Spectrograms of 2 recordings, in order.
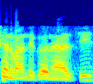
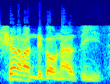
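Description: First: It is said in a calm, natural talking style. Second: It is said in a loud, formal oratorical style. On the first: The speaker talks personally to each listener. The speaker calls it right. "ولی اگه آقای گرگین اینو میخواست بگه، گفت" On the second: The speaker addresses a crowd in a hall. The speaker calls it wrong. "من الان اداشم در میارم برات دیگه. اینطوری بود رادیو"

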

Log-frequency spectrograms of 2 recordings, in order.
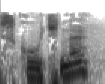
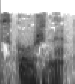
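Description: First: It is said the Petersburg way. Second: It is said the Moscow way. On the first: "Говорят в Петербурге не только «что», но и «конечно», но и «скучно»" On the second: "А москвичи говорят"

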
